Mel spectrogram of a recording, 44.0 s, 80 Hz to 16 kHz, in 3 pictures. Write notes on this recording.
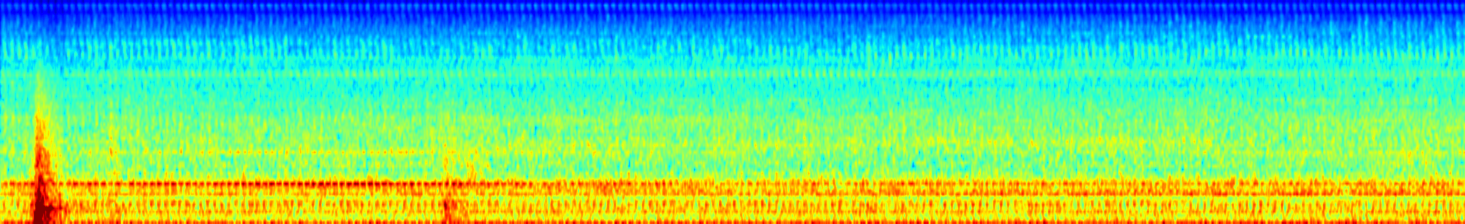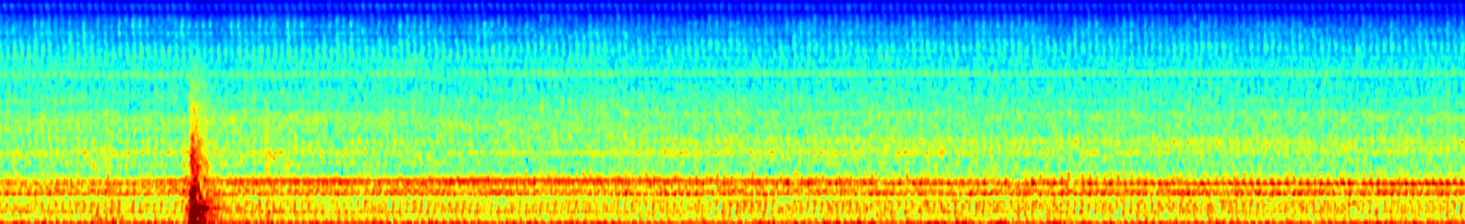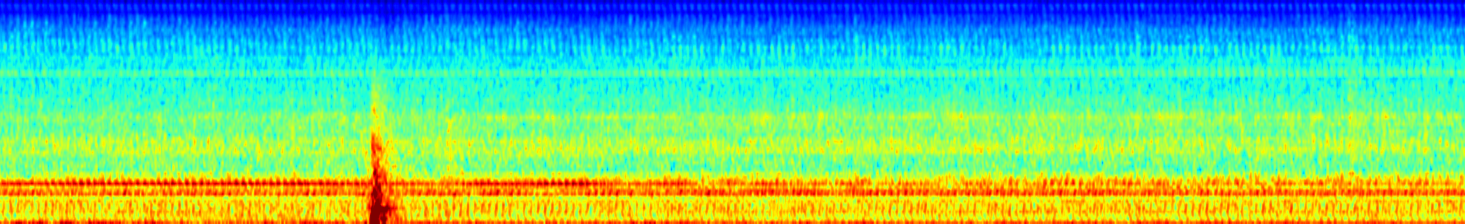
Outside the factory, Zoom H4n +Rode NT4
